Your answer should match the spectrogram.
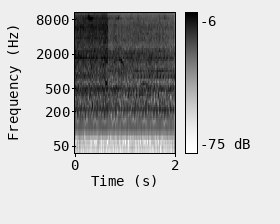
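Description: Military truck's engine running steadily at low speed: an even, low hum.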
